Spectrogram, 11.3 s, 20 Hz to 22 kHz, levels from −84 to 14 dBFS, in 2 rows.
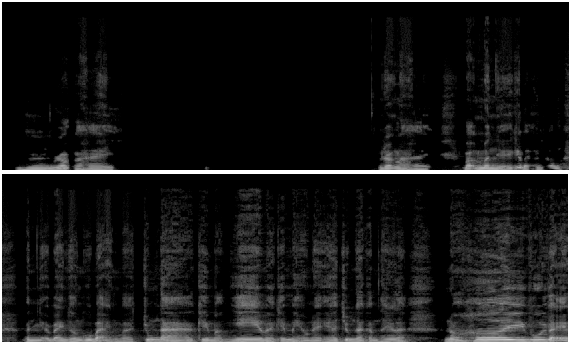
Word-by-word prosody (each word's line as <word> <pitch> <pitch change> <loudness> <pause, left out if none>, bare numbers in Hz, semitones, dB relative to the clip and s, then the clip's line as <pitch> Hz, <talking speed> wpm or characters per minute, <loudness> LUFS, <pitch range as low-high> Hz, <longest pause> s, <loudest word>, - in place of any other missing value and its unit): Ừm, 145 -2 -3
rất 145 +3 -1
là 130 - -7
hay! 125 -1 -8 2.6
Rất 155 +1 -2
là 150 - -4
hay! 125 0 -7 0.4
Bạn 150 +1 -2
mình 150 -1 +2
nghĩ 135 - -3
cái - - -3
bản 160 - -5 0.2
thân 150 - -6 0.3
mình 140 0 -3
nghĩ - - -5
bản 150 +1 -2
thân 160 -2 -3
của 160 - 0
bạn 140 -4 -3
và 120 -1 -9
chúng 180 +6 -2
ta 180 - +2
á, 145 +1 -3
khi 160 -2 -3
mà 140 -4 -5
nghe 170 +4 0
về 140 - -2
cái 165 +2 -5
mẹo 135 -5 -5
này 135 -1 -6
á 145 +1 -5
chúng 165 +2 -3
ta 160 - -1
cảm 140 0 -7
thấy 170 +2 -5
là 160 -6 -5 0.4
nó 175 +2 -2
hơi 200 0 +8
vui 200 +2 +5
vẻ 180 - +2
150 Hz, 210 wpm, -23 LUFS, 140-170 Hz, 2.6 s, hơi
